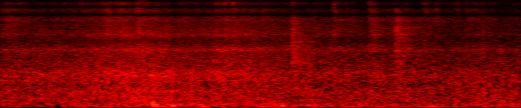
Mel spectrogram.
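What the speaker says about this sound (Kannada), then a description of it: "ಈ ಥರ ಮಳೆ ಬರ್ತೈತೆ" Heavy rain falls as a steady, fairly quiet hiss with scattered soft patters, and no voices are heard.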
